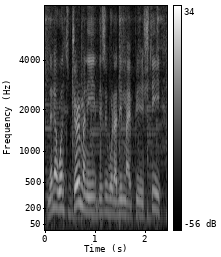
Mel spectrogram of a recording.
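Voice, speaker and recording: A man from Argentina, a scientist speaking quickly and plainly in an interview. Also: on the high side, mellow, faint music behind. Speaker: planetary scientist.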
